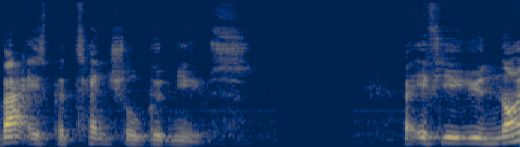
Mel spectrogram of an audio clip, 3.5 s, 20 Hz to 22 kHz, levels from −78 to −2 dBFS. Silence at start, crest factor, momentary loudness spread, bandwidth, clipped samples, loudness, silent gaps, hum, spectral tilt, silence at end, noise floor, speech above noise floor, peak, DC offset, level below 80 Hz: 0 s; 24 dB; 15 LU; over 20 kHz; under 0.1%; -33 LUFS; none; none; -3.5 dB/octave; 0 s; -85 dBFS; 55 dB; -8 dBFS; under 0.1%; -88 dBFS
